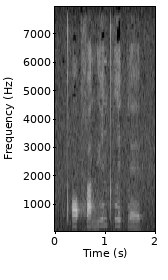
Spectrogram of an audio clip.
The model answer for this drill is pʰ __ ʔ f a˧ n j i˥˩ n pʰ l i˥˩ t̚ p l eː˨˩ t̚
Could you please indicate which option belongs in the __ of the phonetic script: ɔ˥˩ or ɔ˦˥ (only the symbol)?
ɔ˦˥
